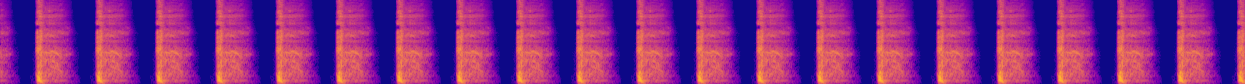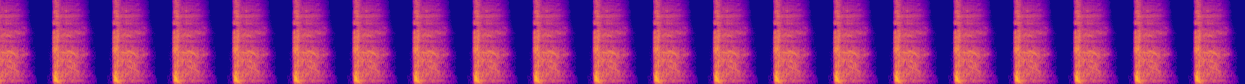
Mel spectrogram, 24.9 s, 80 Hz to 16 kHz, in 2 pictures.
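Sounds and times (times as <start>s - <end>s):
short sharp bursts: 7.6s - 24.8s.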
